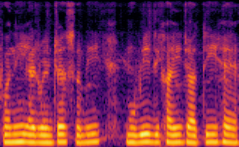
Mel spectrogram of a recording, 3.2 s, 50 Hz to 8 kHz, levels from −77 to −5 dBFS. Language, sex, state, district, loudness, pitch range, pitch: Hindi, male, Uttar Pradesh, Jyotiba Phule Nagar, -15 LUFS, 150-155 Hz, 155 Hz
